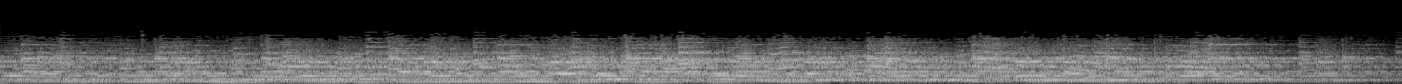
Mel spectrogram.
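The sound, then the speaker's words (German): The bells of the Imperial Cathedral in Aachen peal continuously, several bells overlapping in a dense, resonant wash that stays loud and steady throughout, with no voices. “Es läuten die Glocken des Kaiserdoms zu Aachen.”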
